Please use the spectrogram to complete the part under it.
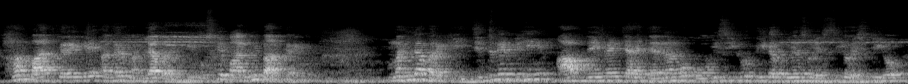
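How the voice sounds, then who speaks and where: Man, higher-pitched voice, coaching teacher, emphatic, repetitive, muffled recording. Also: animated, normal speed. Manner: emphatic, repetitive, directly addressing listeners. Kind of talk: informal exam-update lesson for students. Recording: very echoey room, distant mic, dull, faint noise.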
